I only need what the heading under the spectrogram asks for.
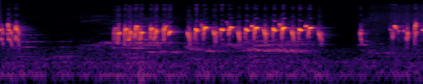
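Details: Fighting song of a yellow-vented bulbul, a rough, chattering lure to get other birds to respond: a short opening note, a pause, then a long busy stream of quick, sharp chirps, with a final brief flourish.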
